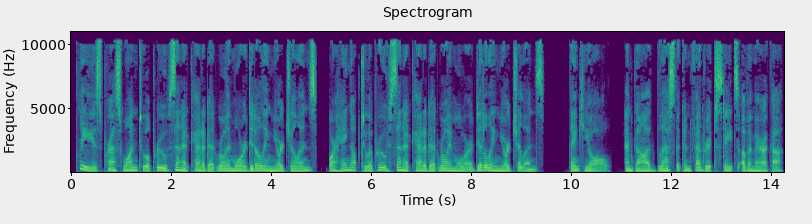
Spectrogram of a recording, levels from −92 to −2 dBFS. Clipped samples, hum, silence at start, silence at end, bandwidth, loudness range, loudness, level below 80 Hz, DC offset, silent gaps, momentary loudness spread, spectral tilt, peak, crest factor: under 0.1%; none; 0.1 s; 0.05 s; 11 kHz; 3 LU; -19 LUFS; -52 dBFS; under 0.1%; 5.02-5.09 s, 9.50-9.85 s; 5 LU; -5 dB/octave; 0 dBFS; 18 dB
